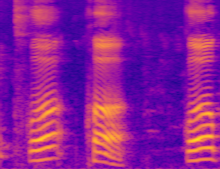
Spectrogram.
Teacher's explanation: को को बोलेंगे तो कंठ से स्वर निकलेगा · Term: कंठी ध्वनि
